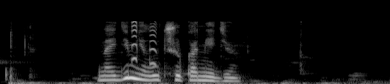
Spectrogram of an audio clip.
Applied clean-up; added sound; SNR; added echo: classical method log-MMSE.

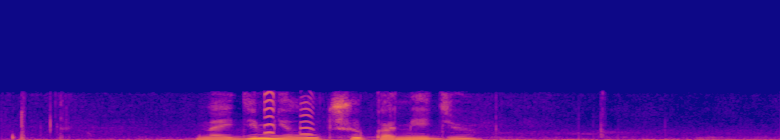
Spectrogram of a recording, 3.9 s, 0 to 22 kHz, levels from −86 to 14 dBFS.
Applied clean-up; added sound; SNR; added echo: none; Squeak; 13 dB; none.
